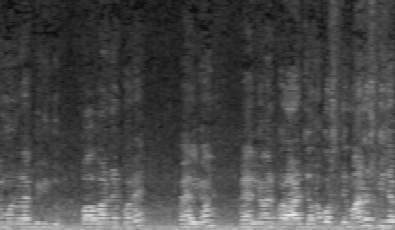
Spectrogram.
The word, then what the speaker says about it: পেহেলগাম: দরজা ঠিক আছে সে পেহেলগাম বানানটা কি হবে পি এ এইচ এল জি এম পি এচ এল জি এম পেহেলগাম পেহেলগাও বলে ঠিক আছে কোন ব্যাপার পেহেলগাম পেহেলগাম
